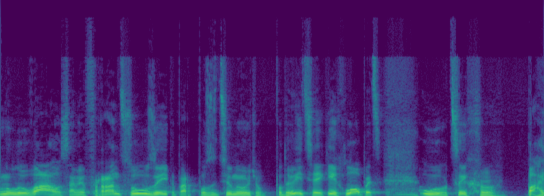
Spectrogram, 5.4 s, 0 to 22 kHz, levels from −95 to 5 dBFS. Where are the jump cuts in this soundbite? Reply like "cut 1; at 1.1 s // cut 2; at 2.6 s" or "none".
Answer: cut 1; at 1.7 s // cut 2; at 4.2 s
